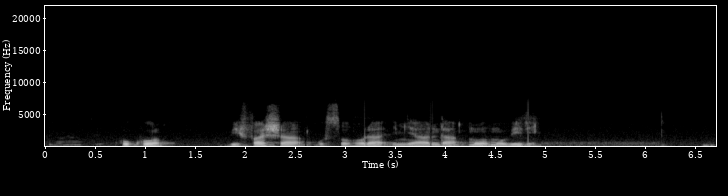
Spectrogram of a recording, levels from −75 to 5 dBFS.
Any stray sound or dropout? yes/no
no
